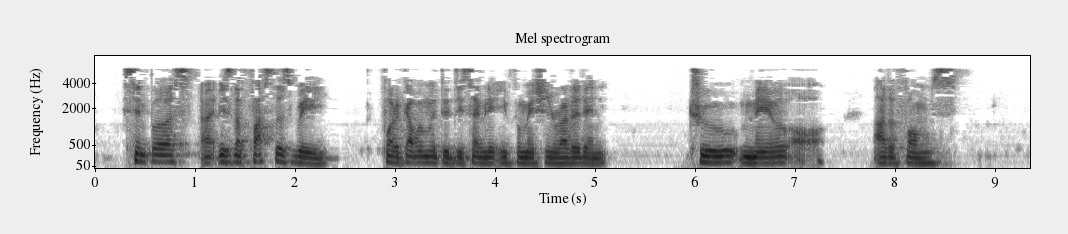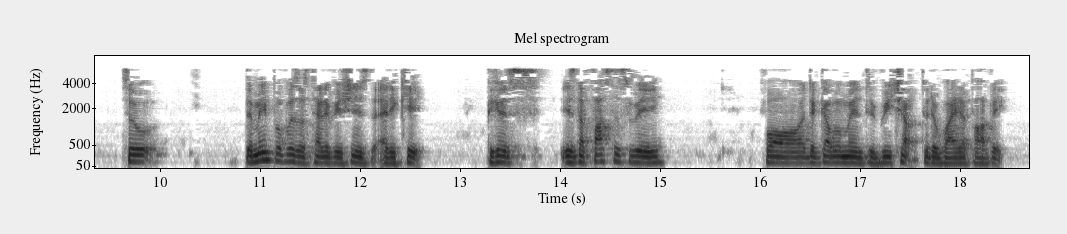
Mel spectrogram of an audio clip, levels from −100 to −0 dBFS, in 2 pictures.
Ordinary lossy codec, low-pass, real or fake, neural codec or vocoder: MP3, 24 kbps; 7.2 kHz; fake; codec, 16 kHz, 8 kbps, FunCodec, trained on LibriTTS, 25 frames a second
